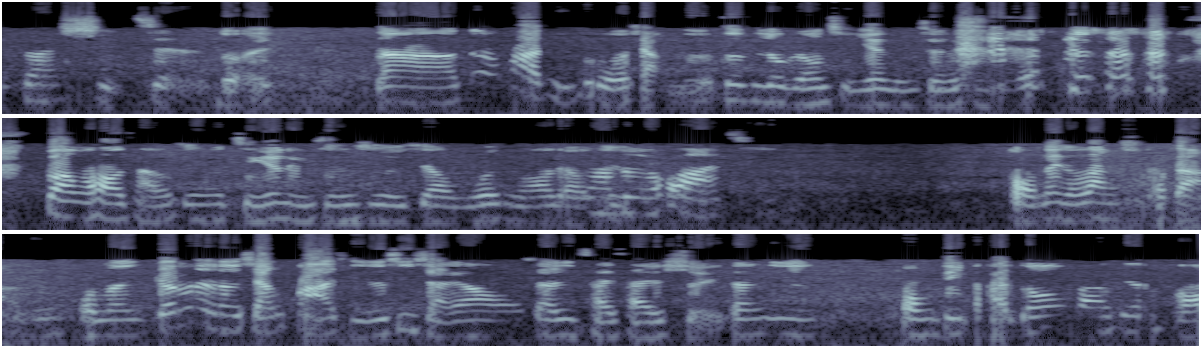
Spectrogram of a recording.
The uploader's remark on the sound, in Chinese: 因為在室外錄音，聲音有點爆，建議開小聲一點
